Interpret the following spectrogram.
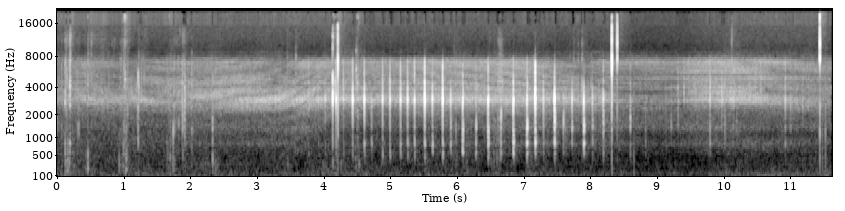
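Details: Two common pipistrelles (Pipistrellus pipistrellus) foraging by Sheffield General Cemetery and the Porter Brook, heard through a bat detector: dry, irregular echolocation ticks and clicks that speed up into quick runs midway, over a steady electronic hiss.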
